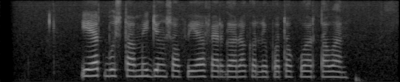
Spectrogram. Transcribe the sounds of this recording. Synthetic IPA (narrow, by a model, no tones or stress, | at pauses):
ʔiɛt̪̚bust̪amid͡ʒɨŋsopiafɛrɡaɾakɨrdipɔt̪ɔkuwart̪awan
